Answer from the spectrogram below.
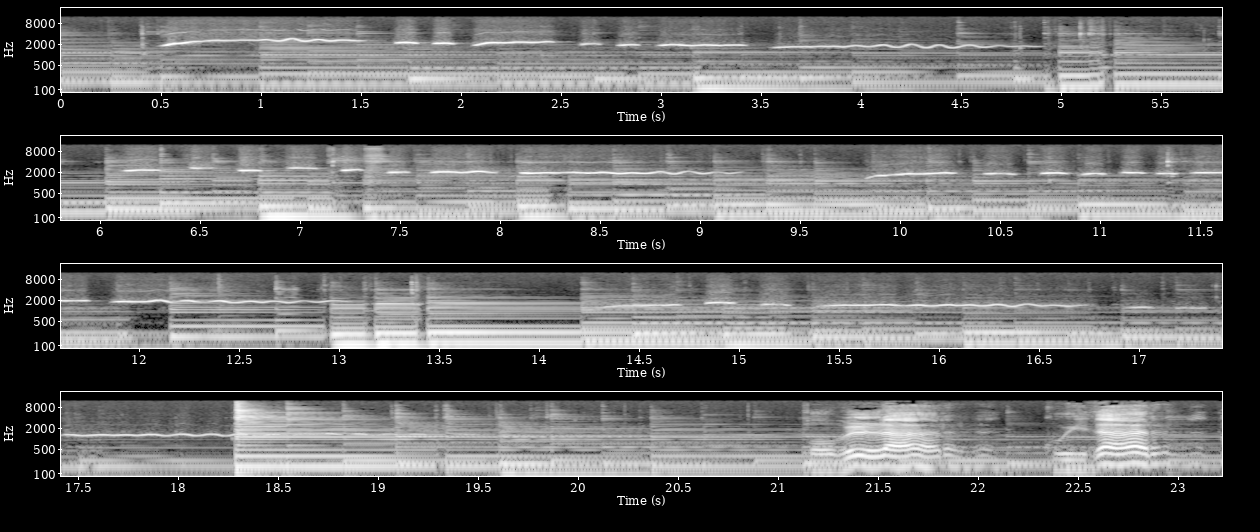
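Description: Someone whistles a melody over steady instrumental accompaniment, the clear high tune gliding between notes, with a couple of brief trilling flourishes near the end.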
